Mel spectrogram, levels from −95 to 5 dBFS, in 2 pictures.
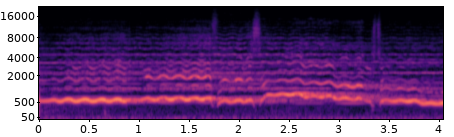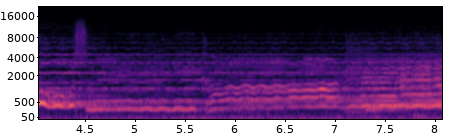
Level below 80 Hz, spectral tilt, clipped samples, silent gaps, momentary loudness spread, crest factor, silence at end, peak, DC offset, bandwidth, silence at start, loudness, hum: -66 dBFS; -3 dB/octave; under 0.1%; none; 20 LU; 14 dB; 0 s; -18 dBFS; under 0.1%; 13.5 kHz; 0 s; -31 LUFS; none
